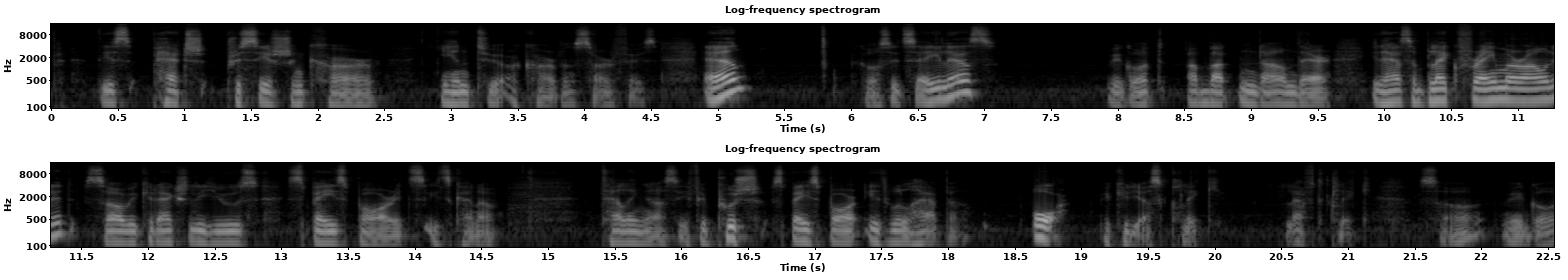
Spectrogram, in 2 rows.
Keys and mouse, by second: 2.8 click, 19.6 click.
